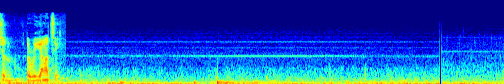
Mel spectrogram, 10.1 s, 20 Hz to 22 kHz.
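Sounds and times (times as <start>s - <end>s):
low throbbing ambient rumble: 0.0s - 10.0s.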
